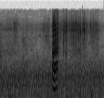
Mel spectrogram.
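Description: A French bulldog gives one short, high yelp that falls sharply in pitch, about a second in, over a steady background hiss.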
